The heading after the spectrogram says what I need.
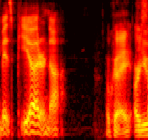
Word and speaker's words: Purna: pretty good yeah how does he pronounce it purena he says piranha so is he scottish like meredith no oh let's see he sounds like this my name is piarna okay are you like that are you also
